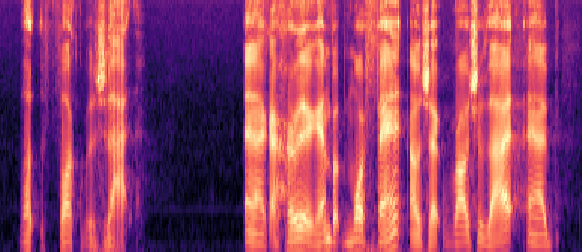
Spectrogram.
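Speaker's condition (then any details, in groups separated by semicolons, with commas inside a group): Gunshot injury to chin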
